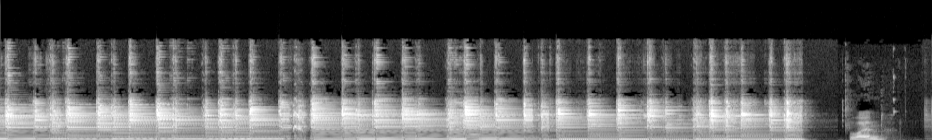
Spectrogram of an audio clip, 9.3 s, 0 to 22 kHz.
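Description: A PRS P22 electric guitar, switched to its piezo pickup for an acoustic-style tone, strums sustained chords for several seconds before a brief pause and a final plucked flourish.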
